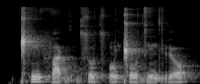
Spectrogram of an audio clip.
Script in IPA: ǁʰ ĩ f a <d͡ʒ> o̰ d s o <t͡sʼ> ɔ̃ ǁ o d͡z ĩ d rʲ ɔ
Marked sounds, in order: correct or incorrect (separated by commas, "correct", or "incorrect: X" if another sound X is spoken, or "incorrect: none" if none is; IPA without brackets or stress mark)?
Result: incorrect: ɡ, correct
